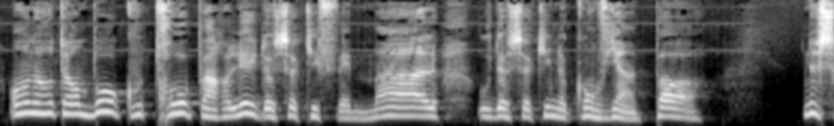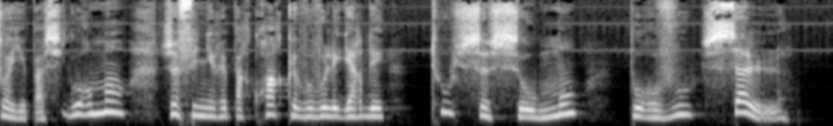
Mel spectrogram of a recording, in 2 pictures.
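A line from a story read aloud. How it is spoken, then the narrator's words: Scolding. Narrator (French): gronda-t-elle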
